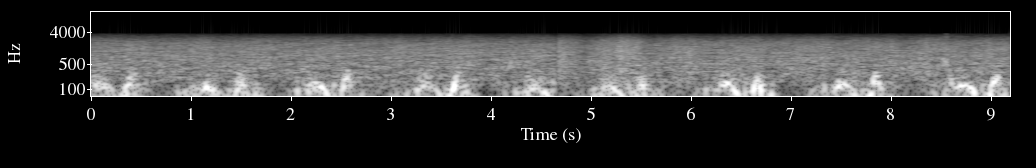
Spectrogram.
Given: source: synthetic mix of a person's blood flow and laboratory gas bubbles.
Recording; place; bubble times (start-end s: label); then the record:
Doppler ultrasound of blood flow; precordium
8.47-8.63 s: bubbles
From the record:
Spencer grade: 2 (many but less than half of the cardiac periods contain bubble signals, singularly or in groups); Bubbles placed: only in the low amplitude regions of the cardiac cycle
